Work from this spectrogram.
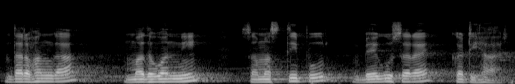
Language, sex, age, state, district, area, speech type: Maithili, male, 30-45, Bihar, Madhubani, rural, spontaneous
